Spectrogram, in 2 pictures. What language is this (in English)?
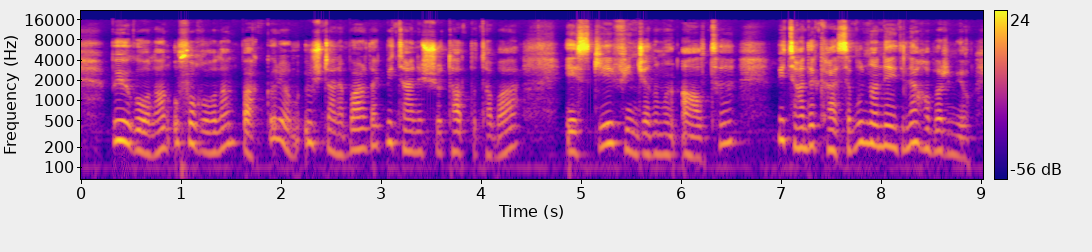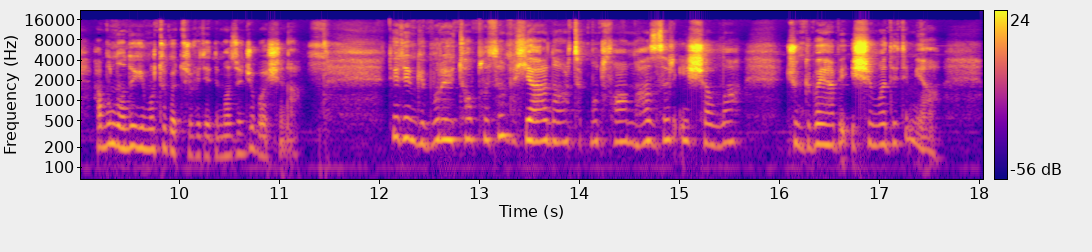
Turkish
